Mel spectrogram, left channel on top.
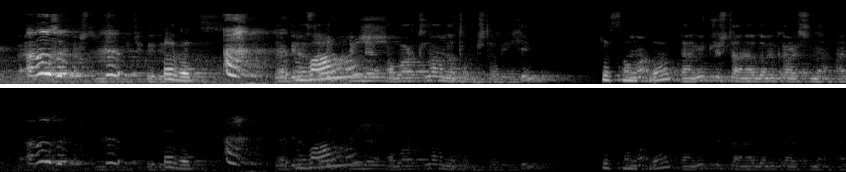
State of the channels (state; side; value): quieter; right; 24.5 dB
